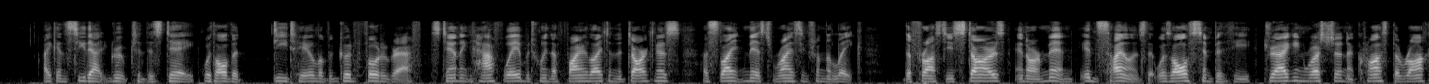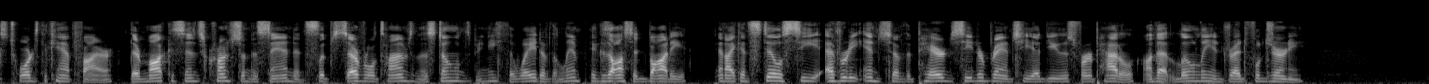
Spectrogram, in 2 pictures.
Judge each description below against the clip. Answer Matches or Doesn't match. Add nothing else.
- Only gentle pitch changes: Matches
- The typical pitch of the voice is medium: Matches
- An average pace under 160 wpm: Doesn't match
